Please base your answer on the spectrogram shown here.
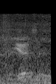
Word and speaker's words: Jurten: Starts with a J, but because he's German, the J is silent. Jurten got in contact with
